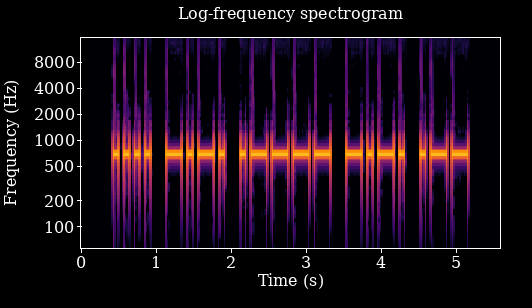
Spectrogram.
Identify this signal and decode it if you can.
Morse code, heard as a keyed tone, about 17 wpm, 700 Hz. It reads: HC1CW
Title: DXCC-100 Call Signs - 5 Characters - Repeated 3x - 17wpm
